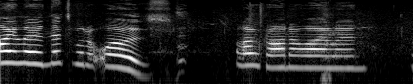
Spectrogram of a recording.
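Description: Water laps gently at a shore.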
